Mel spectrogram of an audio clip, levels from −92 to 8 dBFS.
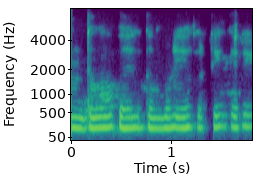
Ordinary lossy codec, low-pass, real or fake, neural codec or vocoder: Opus, 24 kbps; 7.2 kHz; fake; vocoder, 22.05 kHz, 80 mel bands, HiFi-GAN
